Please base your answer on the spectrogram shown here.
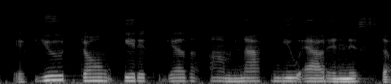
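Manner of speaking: most calming, soothing voice. Recounting grabbing someone by the t-shirt and warning him: re-enacting a calming voice. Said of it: "in the most calming voice, like I'm talking right now".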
